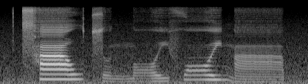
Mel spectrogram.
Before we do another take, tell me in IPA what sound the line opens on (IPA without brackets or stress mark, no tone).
t͡sʰ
